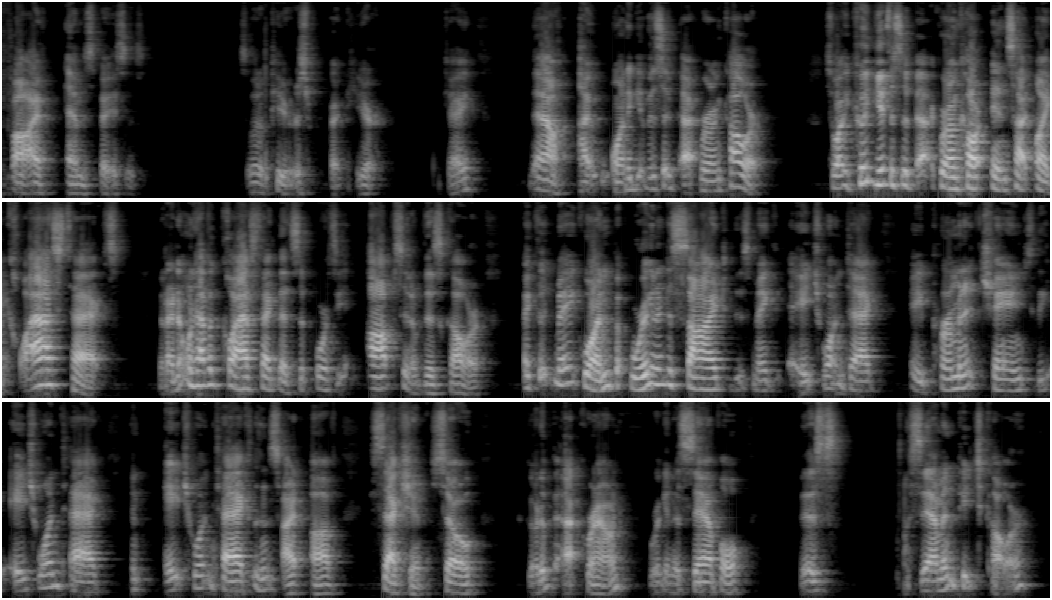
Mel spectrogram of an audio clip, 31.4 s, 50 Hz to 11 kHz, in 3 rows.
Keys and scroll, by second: 0.0-1.0 typing.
